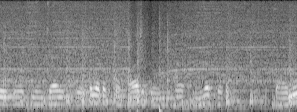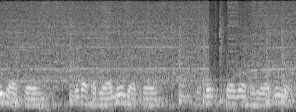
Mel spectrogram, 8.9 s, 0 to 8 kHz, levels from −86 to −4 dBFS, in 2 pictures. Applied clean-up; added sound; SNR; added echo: none; Drum kit + Domestic sounds, home sounds; 4 dB; none.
